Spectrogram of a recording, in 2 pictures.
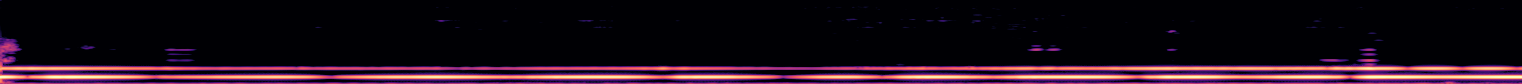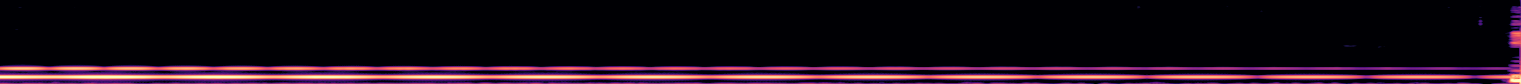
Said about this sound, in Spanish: estamos escuchando justo los cuencos con los que Alma trabaja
